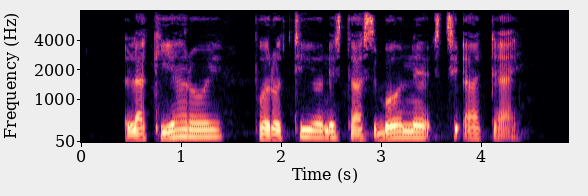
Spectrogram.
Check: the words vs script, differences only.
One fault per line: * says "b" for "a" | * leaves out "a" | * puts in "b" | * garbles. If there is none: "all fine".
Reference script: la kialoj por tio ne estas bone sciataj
* leaves out "ne"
